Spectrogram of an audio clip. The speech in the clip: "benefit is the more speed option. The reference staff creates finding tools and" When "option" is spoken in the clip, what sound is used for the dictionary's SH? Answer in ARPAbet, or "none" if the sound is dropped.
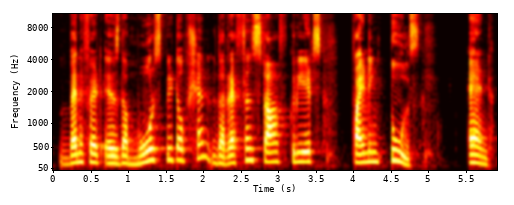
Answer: SH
